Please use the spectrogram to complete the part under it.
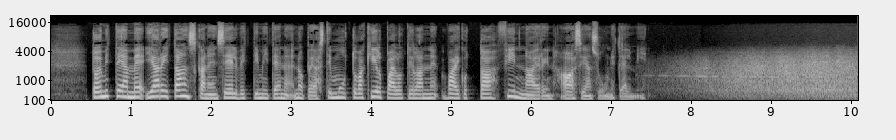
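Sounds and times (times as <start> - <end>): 
speech: 0.5 - 7.6
jet engine roar of Airbus superjumbo airliners landing at Dubai airport: 7.5 - 10.0.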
